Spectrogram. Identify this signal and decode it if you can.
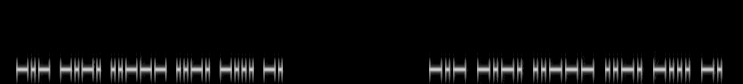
Morse code, heard as a keyed tone, about 29 wpm, 700 Hz. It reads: KC2FBN KC2FBN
